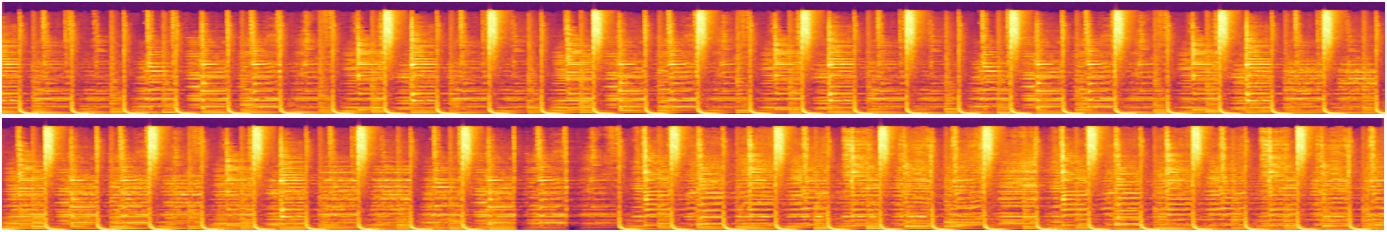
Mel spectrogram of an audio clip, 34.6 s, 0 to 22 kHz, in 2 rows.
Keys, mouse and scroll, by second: 3.9 right click, 4.0 click, 5.1 ctrl+a, 5.9 shift+t, 7.1-8.8 typing, 11.4-14.8 typing, 17.2-19.0 typing, 20.7-21.3 drag, 22.4-26.8 shift+drag, 29.5-29.9 typing, 30.8 click, 30.9 click, 32.4-33.6 shift+drag.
